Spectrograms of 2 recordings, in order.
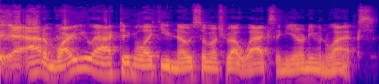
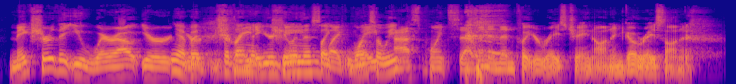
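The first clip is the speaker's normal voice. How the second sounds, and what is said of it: Sarcastic tone. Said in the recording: “That was sarcasm. ... I could tell in your tone of voice”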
